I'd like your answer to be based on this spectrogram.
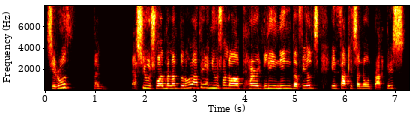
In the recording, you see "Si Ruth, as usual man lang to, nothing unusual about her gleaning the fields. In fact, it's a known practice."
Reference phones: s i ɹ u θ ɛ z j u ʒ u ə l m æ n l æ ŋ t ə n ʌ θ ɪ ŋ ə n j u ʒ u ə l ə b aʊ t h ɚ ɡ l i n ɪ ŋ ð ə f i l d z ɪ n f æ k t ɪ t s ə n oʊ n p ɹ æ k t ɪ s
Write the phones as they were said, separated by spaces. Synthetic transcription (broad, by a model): s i ɹ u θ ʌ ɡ j u ʃ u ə l m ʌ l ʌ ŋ t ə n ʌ t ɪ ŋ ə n j u ʃ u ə l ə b aʊ t h ɚ ɡ l i n ɪ ŋ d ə f i l d s ɪ n f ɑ k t ɪ t s ə n oʊ n p ɹ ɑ k t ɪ s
